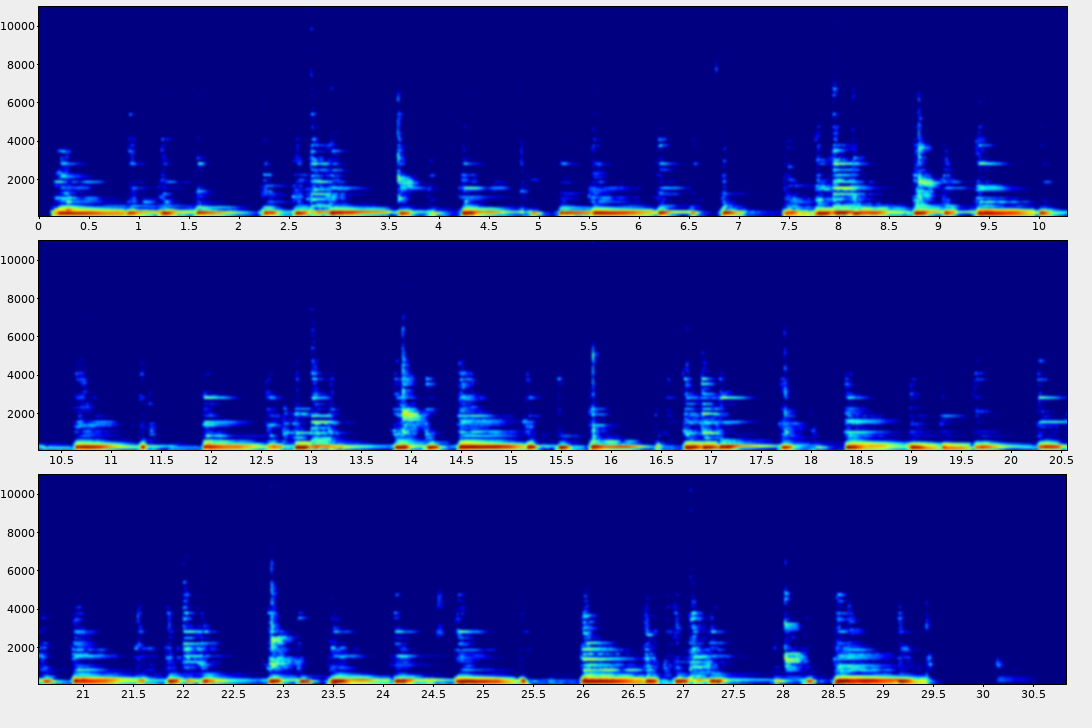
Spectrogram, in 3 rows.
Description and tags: wildwest soundtrack acoustic guitar
Wildest/ western acoustic guitar soundtrack.
I thought it sounded as a sounded for a wild west/western film.
Akkoords played are EM, AM, E and G on an acoustic guitar. Capo is on the 4th.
